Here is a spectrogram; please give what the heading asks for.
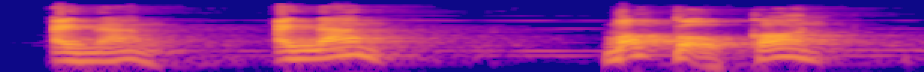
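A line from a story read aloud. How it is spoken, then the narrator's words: Trembling cry. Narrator (Vietnamese): Khôi la lên giọng run rẩy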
